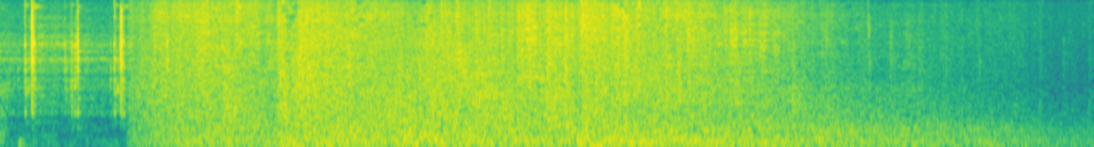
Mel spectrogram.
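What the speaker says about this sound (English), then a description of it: "So we had an explosion, and the explosion turned into a fire." A few sharp clicks, then a huge roaring blast from an explosion at a cryogenic gas processing plant swells and holds as a dense rumble for several seconds before slowly fading.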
